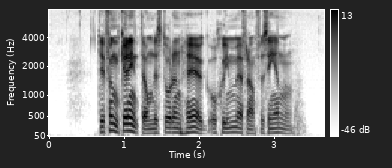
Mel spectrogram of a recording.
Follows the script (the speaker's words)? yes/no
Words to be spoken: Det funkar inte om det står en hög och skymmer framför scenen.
yes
